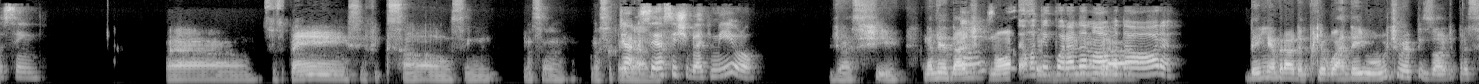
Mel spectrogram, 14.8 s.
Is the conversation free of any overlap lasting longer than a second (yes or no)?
no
